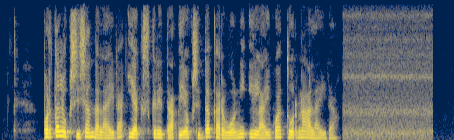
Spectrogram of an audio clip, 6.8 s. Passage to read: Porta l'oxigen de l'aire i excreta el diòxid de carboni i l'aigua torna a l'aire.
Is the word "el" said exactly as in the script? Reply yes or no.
no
